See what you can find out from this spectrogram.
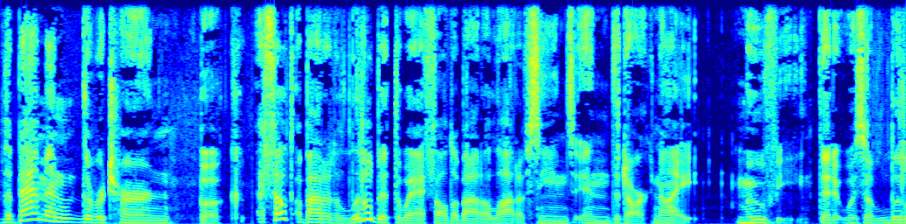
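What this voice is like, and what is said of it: Usual voice. Nothing is said of it.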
